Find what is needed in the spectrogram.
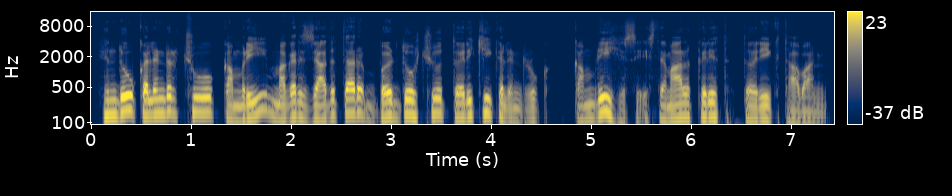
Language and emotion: Kashmiri, neutral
